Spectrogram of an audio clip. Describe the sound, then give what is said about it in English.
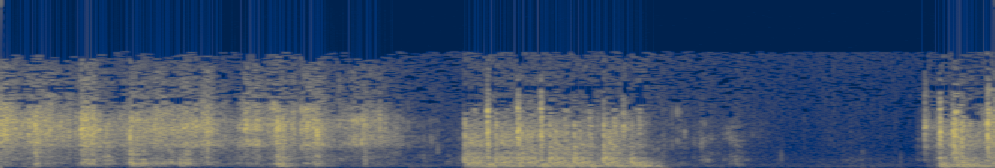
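Knocking on a door, heavy, with clusters of raps separated by short pauses and a final burst near the end; no one speaks. “As if you were waiting for someone to knock at your door.”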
